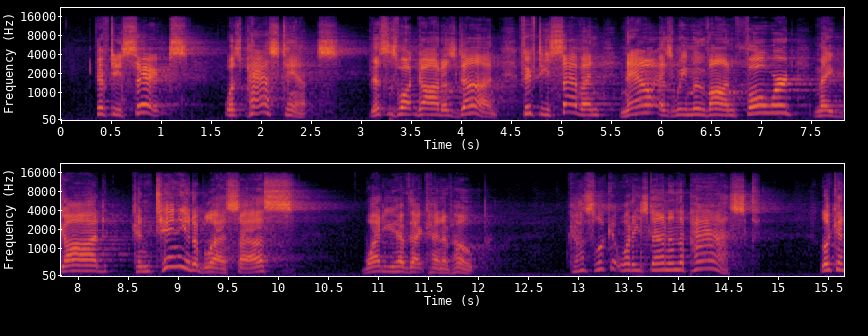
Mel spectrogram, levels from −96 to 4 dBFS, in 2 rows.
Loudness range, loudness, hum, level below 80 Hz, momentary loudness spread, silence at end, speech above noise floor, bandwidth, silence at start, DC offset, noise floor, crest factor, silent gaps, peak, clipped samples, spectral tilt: 6 LU; -27 LUFS; none; -80 dBFS; 10 LU; 0 s; 39 dB; 16 kHz; 0.35 s; under 0.1%; -68 dBFS; 24 dB; none; -6 dBFS; under 0.1%; 0.5 dB/octave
